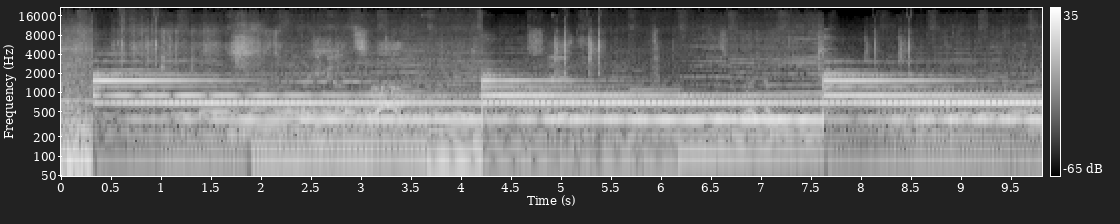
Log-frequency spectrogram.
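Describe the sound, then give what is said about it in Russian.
A large, newly consecrated church bell, raised by a crane, is struck three times at slow, even intervals, the first strike made by Bishop Pavel of Yeysk and Timashevsk. Each deep clang rings on loudly and overlaps the next, with faint voices murmuring underneath. “Самый большой из них с помощью подъемного крана приподняли, и первый удар совершил епископ Ейский Тимошевский Павел.”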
